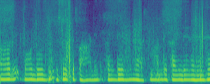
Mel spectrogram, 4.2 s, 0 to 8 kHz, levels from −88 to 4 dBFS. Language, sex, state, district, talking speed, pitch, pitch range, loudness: Hindi, female, Bihar, Patna, 200 wpm, 175 Hz, 170-180 Hz, -14 LUFS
